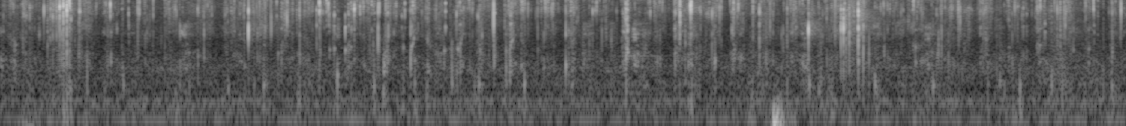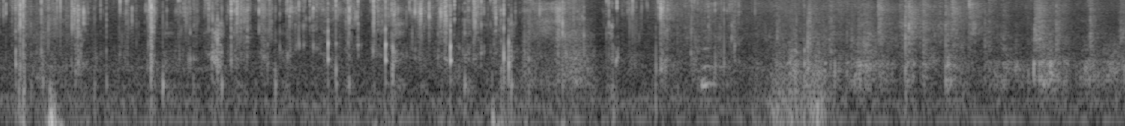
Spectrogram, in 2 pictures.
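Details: Pet dog at home eating a churu treat, recorded close up in a small indoor room with no talking; soft wet licking, smacking and irregular chewing clicks, a few sharper crunchy knocks, all fairly quiet.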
